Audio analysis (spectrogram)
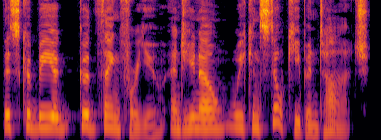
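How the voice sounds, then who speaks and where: A man's voice: high-pitched, sing-song, moderate pace, darkish tone, no echo, clean studio sound, voice pushed up. A man voicing a young female scholar pony, politely scheming, in a formal, reassuring manner for a story reading. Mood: falsely sympathetic.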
